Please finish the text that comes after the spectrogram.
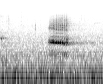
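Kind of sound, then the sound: bird, common raven calling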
